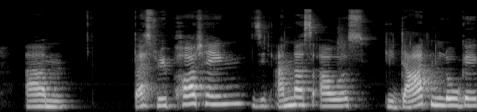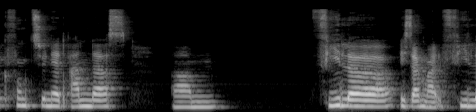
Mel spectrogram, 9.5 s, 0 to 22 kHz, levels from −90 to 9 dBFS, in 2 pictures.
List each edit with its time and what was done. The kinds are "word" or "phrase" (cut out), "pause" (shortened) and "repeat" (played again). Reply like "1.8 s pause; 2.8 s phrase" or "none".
none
